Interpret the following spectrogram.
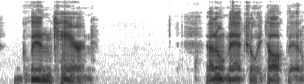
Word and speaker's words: Glencairn: In Scotland, it would be something like, and I'm not going to be doing it exactly, I'm sure, something like Glencairn. In my Texas hick pronunciation, Glencairn. If I try to do it Yankee style, and I have to stop and get myself to do it, Glencairn.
